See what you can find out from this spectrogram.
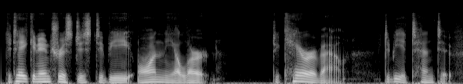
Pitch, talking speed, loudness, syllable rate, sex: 100 Hz, 205 wpm, -19 LUFS, 5.8 syllables/s, male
